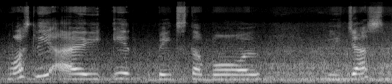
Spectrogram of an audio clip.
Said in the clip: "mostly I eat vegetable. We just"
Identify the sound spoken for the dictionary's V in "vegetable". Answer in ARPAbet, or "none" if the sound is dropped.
B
